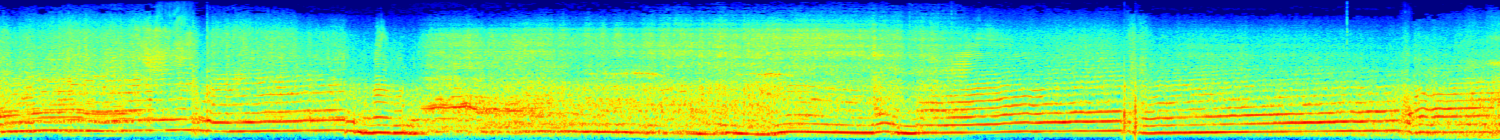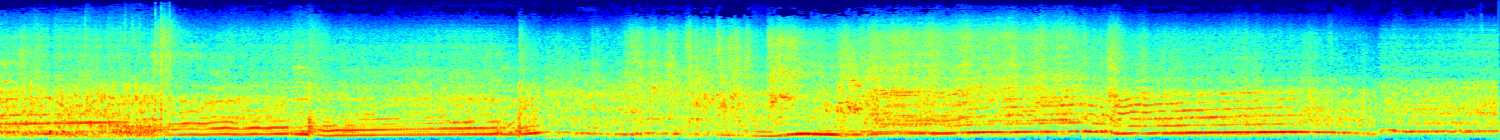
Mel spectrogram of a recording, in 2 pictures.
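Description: Rally cars at full effort passing one after another, among them a Honda Civic Type R and a Mitsubishi Lancer Evolution. Each engine revs hard, climbing in pitch through a gear and dropping back at every shift, over and over, with the revs falling away under braking into corners.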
